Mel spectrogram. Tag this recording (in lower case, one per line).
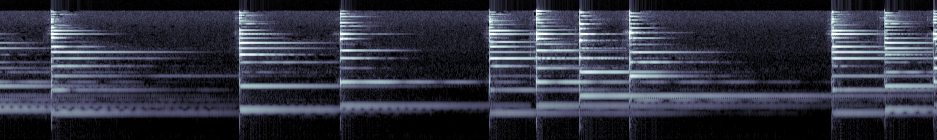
playing zither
